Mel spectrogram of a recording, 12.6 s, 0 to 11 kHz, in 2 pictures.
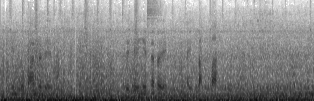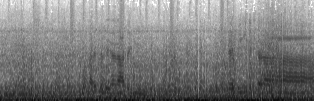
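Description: Steady rush of riding wind on a helmet-mounted action camera's microphone over the running engine of a KYMCO Super 8 125 scooter cruising in traffic. A few short pitched, wavering sounds break through about three, four and eight seconds in and again near the end.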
